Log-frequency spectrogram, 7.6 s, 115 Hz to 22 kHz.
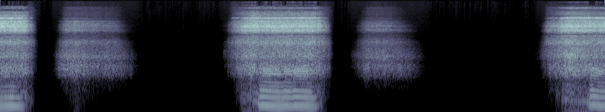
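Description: Loud, rattling snores on each in-breath, alternating with softer breathy out-breaths, about 16 breaths a minute: snoring.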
